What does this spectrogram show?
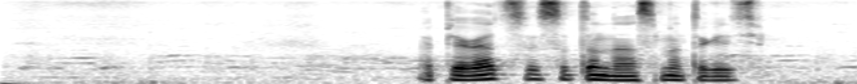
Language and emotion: Russian, neutral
